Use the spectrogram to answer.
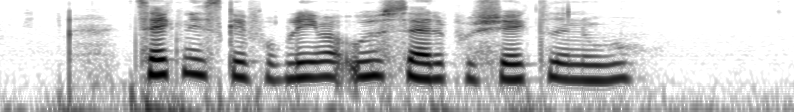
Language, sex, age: Danish, female, 18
